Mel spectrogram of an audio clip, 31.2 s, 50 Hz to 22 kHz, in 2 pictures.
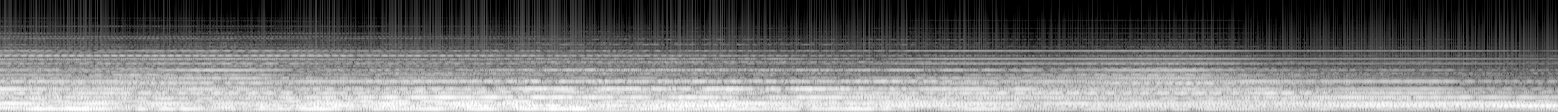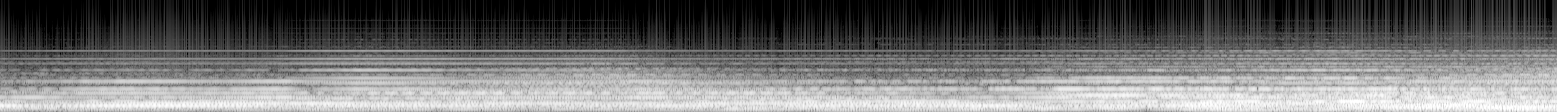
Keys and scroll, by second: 2.5-3.3 typing, 8.0 g, 9.8 Escape, 11.1 z, 14.5-15.4 typing, 19.9 5.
